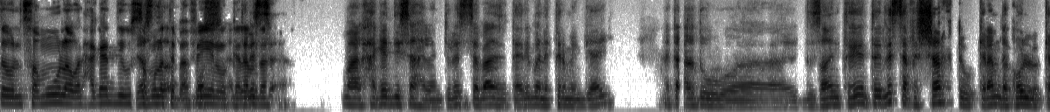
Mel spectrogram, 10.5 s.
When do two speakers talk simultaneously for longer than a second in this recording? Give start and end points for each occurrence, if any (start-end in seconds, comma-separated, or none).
1.3-2.7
